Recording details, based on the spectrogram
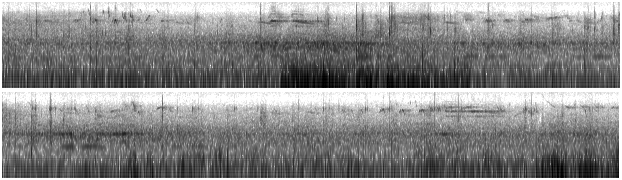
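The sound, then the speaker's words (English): Goat hooves clip-clop past in a steady, uneven patter outdoors as a man goes by with the goat, growing louder for a few seconds before continuing on, with no one talking. “There comes the guy and the goat again.”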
